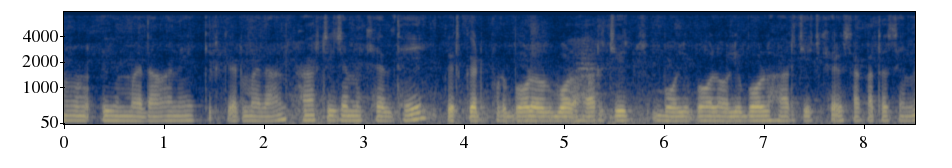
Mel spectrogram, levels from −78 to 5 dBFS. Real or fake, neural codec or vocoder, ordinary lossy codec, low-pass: real; none; none; 7.2 kHz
